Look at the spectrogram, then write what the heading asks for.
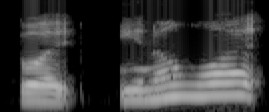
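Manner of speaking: ordinary talk, nothing marked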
